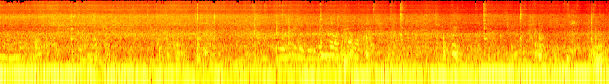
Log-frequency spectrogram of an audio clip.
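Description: Boiled chickpeas and potatoes frying in a spiced masala with Kashmiri chilli for a Diwali meal: a steady, close sizzle runs throughout, broken by repeated scraping stir strokes.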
